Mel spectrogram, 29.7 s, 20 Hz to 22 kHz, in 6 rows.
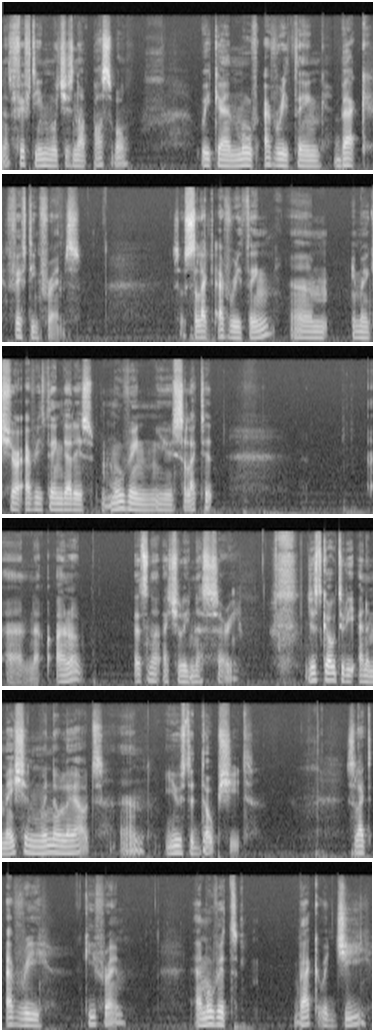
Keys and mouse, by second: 7.4 a, 7.7 a, 8.4-10.3 middle drag, 11.6-13.4 middle drag, 14.4 a, 15.5 click, 25.2 a, 27.9 g.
